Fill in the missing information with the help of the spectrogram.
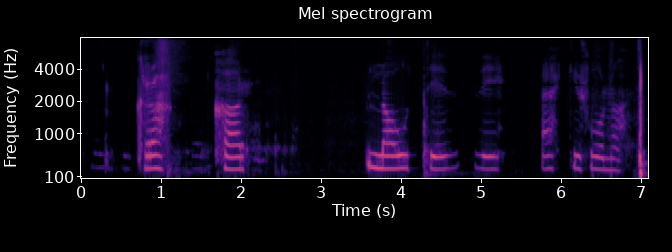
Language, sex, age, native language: Icelandic, male, 7, Icelandic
